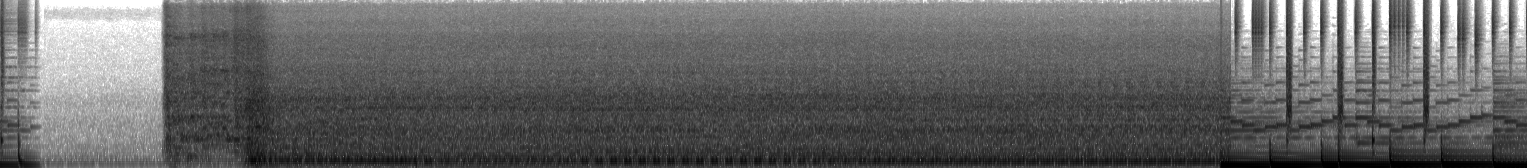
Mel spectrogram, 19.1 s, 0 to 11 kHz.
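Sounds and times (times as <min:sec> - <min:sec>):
vehicle engine idling: 0:02.0 - 0:19.0.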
